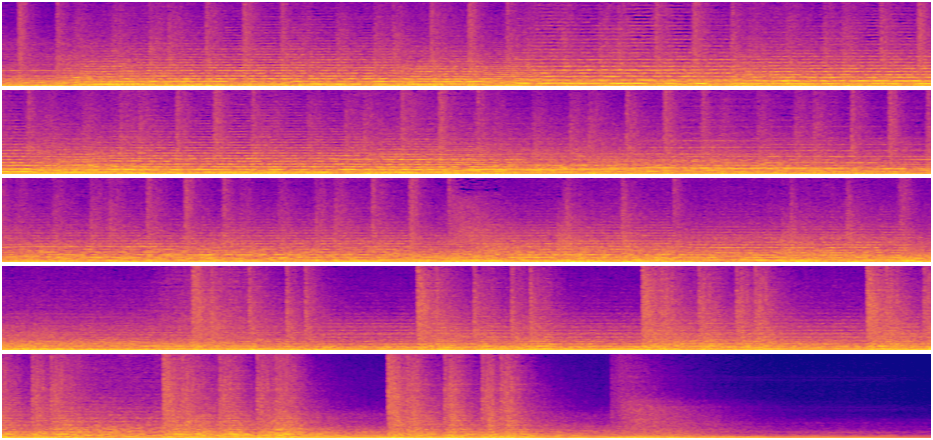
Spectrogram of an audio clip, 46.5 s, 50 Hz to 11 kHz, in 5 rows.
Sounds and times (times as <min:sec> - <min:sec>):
Music: 0:00.0 - 0:46.4.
